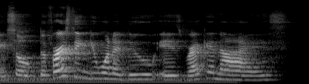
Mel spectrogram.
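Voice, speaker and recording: A woman talks in a fairly high pitch with fairly even intonation while music plays in the background. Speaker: YouTuber. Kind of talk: casual chat. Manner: fast.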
